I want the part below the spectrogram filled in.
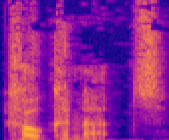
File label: "coconut", English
